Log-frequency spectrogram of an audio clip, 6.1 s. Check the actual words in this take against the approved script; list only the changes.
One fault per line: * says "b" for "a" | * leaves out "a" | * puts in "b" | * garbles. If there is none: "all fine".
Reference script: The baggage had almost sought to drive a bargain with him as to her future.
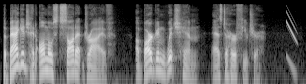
* says "at" for "to"
* says "which" for "with"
